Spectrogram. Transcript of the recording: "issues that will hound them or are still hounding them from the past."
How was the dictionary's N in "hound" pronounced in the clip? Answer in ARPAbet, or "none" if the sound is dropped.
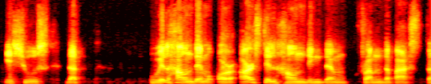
N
